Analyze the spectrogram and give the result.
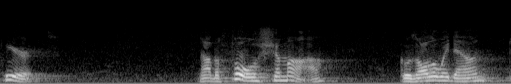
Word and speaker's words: Shema: The Jews called it the Shema, spelled S-H-E-M-A, pronounced Shema.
